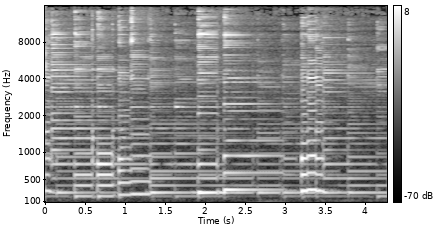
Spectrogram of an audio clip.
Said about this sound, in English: But this instrument I'm holding in my hand right now that we're about to play is an acoustic dulcimer, and it has the gourd as a resonator, and it sounds like this.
